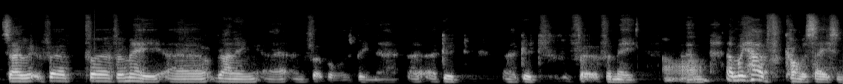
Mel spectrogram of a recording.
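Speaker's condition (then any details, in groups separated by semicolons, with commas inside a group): Aphasia and apraxia after stroke; aphasia and apraxia from stroke at age 50, one-sided arm and leg weakness; trouble getting words out, intelligence intact, early on only yes, no and swear words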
